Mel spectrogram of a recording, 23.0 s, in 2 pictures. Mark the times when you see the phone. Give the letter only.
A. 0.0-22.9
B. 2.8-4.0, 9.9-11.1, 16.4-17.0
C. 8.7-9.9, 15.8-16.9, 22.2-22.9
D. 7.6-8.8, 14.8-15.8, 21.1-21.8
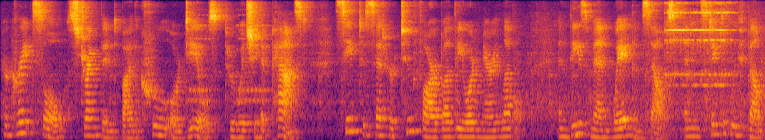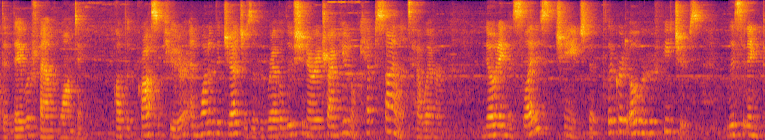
B.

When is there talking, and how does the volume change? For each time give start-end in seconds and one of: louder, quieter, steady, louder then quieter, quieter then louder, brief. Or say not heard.
0.0-22.9 steady.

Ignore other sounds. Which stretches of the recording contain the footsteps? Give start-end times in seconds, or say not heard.
not heard.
